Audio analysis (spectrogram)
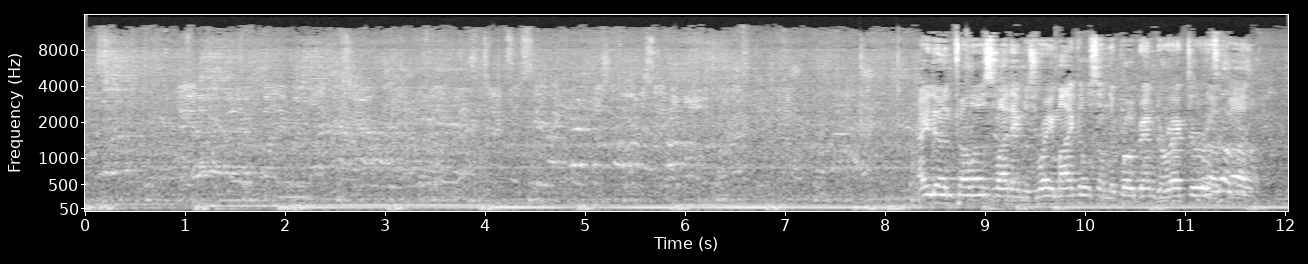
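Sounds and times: faint voices chattering: 0.0 - 12.0.

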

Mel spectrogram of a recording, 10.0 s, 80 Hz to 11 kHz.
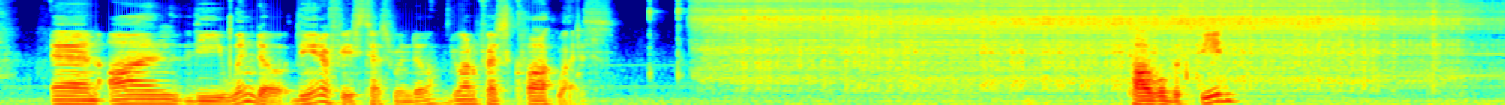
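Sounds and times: small electric motor whirring: 4.6 - 10.0.

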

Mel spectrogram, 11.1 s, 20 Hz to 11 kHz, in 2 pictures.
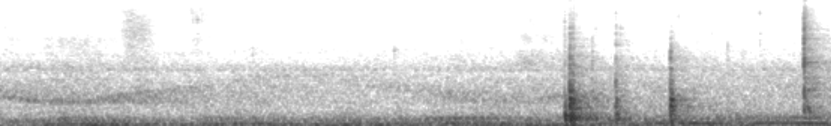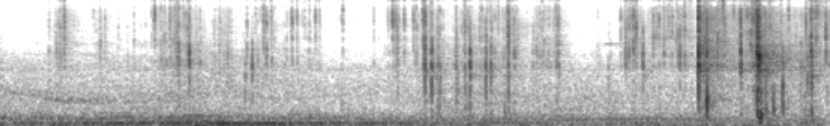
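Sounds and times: wrapper crinkling: 5.9 - 11.0.

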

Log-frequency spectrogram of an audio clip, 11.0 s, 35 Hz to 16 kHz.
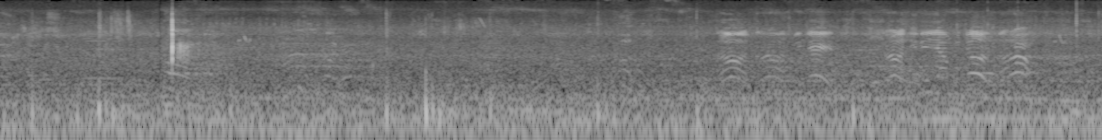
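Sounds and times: football kicked on grass: 3.8 - 7.2.

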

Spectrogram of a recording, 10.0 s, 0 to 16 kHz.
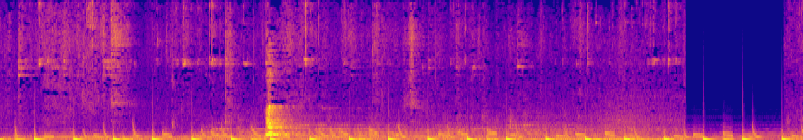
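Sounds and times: background music with steady beat: 0.0 - 10.0
dog barking: 3.0 - 6.7.

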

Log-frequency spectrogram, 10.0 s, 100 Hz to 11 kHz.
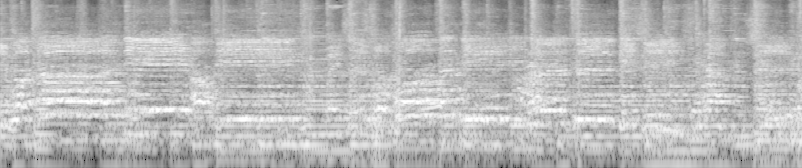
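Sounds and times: group singing worship song: 0.0 - 10.0
strummed acoustic guitars: 0.0 - 10.0.

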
